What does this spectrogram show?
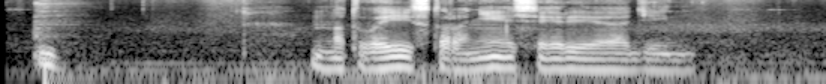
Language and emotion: Russian, neutral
